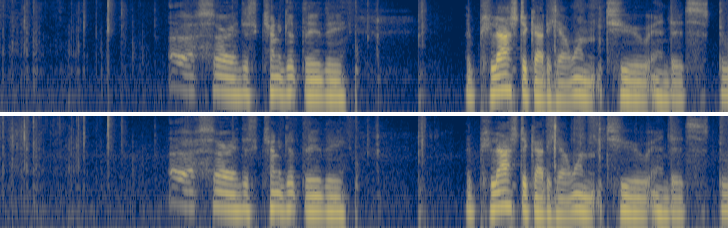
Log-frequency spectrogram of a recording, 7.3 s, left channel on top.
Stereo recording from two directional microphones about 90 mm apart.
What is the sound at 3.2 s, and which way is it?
Speech, 35° left (ahead or behind).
